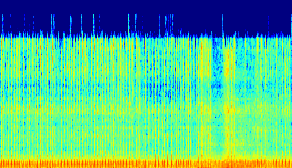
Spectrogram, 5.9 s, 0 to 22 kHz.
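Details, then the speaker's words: Homelite Super Mini chainsaw, low jet about 1.25 turns out, with fuel pouring out of the muffler: a loud, burbling two-stroke that wavers and stumbles. It is running rich with an erratic idle; the earlier suspected air leak seems to be settling. "But again, there is fuel pouring out of this muffler, and I'm still half one."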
